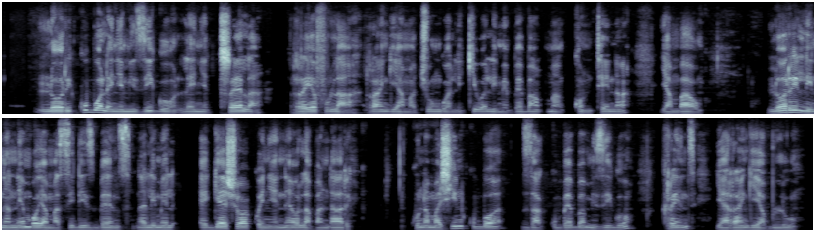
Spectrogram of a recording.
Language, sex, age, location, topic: Swahili, male, 25-35, Mombasa, government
